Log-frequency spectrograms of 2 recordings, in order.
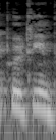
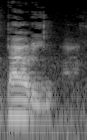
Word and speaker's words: poutine: It can't say poutine properly. It says pouting.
